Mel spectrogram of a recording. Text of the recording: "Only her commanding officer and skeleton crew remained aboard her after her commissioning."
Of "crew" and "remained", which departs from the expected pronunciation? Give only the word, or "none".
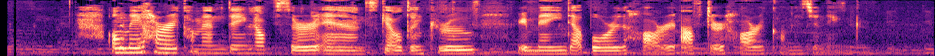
none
